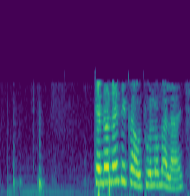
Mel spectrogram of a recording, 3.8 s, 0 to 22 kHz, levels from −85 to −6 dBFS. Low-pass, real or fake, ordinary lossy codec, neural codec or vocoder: 19.8 kHz; fake; AAC, 16 kbps; vocoder, 44.1 kHz, 128 mel bands every 512 samples, BigVGAN v2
